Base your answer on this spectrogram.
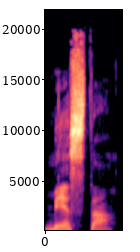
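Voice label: "места", Komi, female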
